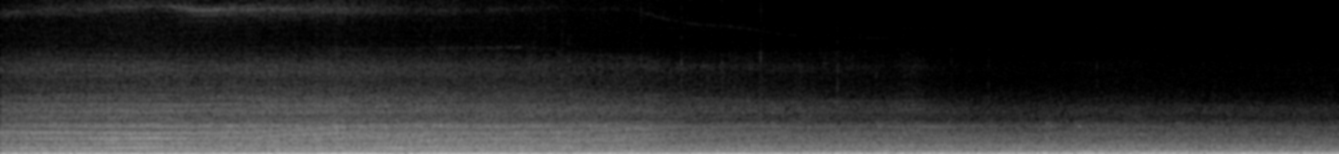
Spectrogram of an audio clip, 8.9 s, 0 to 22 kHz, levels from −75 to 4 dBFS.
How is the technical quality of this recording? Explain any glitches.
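The technical quality of the recording is sound, with no glitches to explain.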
